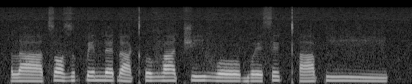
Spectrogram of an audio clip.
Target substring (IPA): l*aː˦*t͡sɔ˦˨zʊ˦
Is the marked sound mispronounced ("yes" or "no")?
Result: yes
